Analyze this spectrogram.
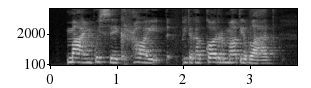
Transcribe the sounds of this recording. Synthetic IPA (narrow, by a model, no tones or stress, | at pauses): maɨmbʊɨsɪɡ̥r̥ɔjd̥pʰiːdakʰalˠɡɔrmɔdiwlˠaːd̥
